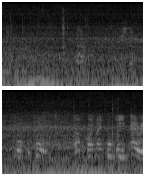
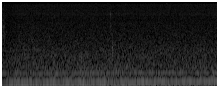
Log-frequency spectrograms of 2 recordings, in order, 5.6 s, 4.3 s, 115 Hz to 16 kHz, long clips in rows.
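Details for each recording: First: Bush VHF61 valve radio, circa 1960, revived after long storage in a garage/shed, tuned to VHF band: faint station audio under steady hiss and low hum, weak VHF reception; recap did not cure fault, a failed valve involved. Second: Bush VHF61 valve radio, recapped, warmed up: stations stay silent, only a steady low hiss over faint hum; no reception caused by a failed first IF valve.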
